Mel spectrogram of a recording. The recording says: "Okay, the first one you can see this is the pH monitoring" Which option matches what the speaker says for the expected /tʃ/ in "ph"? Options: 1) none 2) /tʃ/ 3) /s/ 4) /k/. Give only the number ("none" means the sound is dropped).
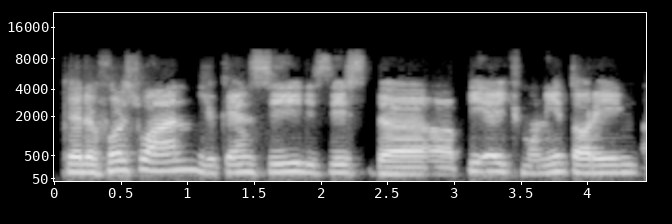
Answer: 2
